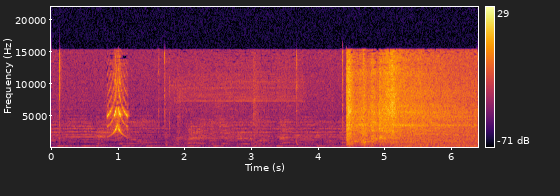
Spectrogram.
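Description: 2003 Chevy Tahoe's V8 started by remote start, heard from inside the cab: a short electronic chirp about a second in, then the engine cranks and catches a little past four seconds and settles into a steady idle.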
